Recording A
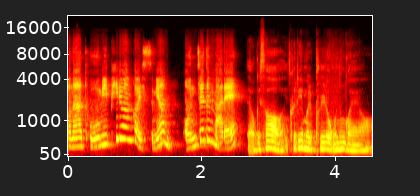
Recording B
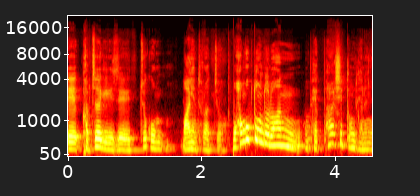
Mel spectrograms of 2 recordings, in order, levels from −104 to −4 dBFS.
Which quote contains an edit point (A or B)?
A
